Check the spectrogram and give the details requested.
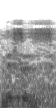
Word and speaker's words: Mrs: toma cuidado com abreviação tá escrito Mr RS mas não tem nenhum R na pronúncia E você vai querer dizer Mister M algum R não tem R cuidado com a sua pronúncia misses misses Ok misses então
